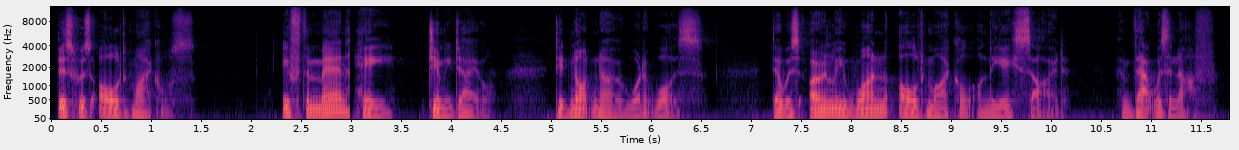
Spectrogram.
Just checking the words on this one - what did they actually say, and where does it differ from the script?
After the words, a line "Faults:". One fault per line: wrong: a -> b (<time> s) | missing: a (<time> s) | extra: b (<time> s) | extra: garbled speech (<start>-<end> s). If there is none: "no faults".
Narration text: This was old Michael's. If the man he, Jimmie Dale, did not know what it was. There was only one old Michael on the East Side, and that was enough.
This was old Michael's. If the man he, Jimmie Dale, did not know what it was. There was only one old Michael on the East Side, and that was enough.
Faults:
no faults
